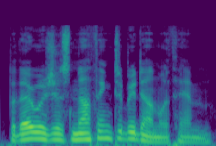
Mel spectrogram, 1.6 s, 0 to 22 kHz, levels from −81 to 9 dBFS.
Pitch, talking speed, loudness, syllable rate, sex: 115 Hz, 370 wpm, -16 LUFS, 8.1 syllables/s, male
